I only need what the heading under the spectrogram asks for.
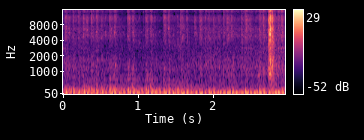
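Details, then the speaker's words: Ford F100 rat rod truck at idle after tuning, fuel pressure checked; deep, steady low rumble with even pulse about two beats a second, no clatter, settling out. Normal idle. "Sounds so much better. It's settling right out. I might turn the idle down a little bit"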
